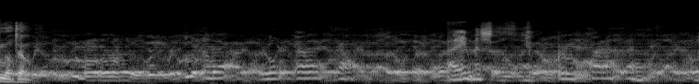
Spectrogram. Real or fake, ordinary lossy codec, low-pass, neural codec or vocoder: fake; none; none; codec, 16 kHz, 1 kbps, FreqCodec, larger model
